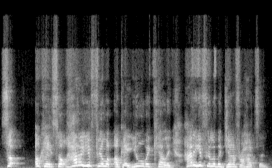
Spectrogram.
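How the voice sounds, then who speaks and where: Gushy lady host, high voice that jumps all over the place. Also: a little fast. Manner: excitable, gushing, exclamatory. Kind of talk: live comedic recap chat.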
